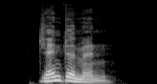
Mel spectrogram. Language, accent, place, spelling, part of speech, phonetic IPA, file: German, Germany, Berlin, Gentlemen, noun, [d͡ʒɛntl̩mɛn], De-Gentlemen.ogg
- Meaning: plural of Gentleman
